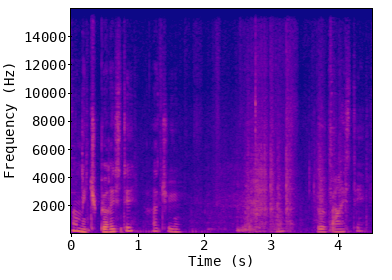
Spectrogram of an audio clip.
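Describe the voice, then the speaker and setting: A woman teacher giving a remote spelling lesson to young children, patient, spelling out letters one by one and dropping into soft asides. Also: medium pitch, steady tone, measured pace, very noisy. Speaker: primary school teacher.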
